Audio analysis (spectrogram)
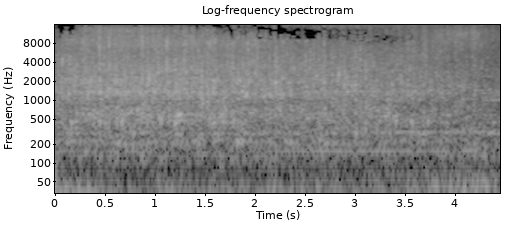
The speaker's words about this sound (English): and it's a nice quiet, apart from that water, it doesn't sound quiet, does it? But it's a quiet little spot here along this heritage trail, and that you could stop if you wanted to have a little sit and just listen to the sound of the water.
